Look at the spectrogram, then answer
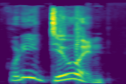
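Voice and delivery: retold baffled protest; exasperated disbelief. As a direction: demand it in mock outrage. Acts exasperated reaction to cop.

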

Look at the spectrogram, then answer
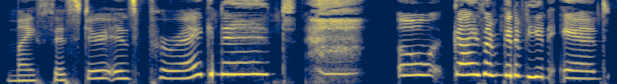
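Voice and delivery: high, loud squeal of joy; thrilled announcement. Real, not acted. Host tells listeners she'll be an aunt, thrilled. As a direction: stretch the reveal out, gasp, then burst. Host reveals sister's pregnancy.

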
